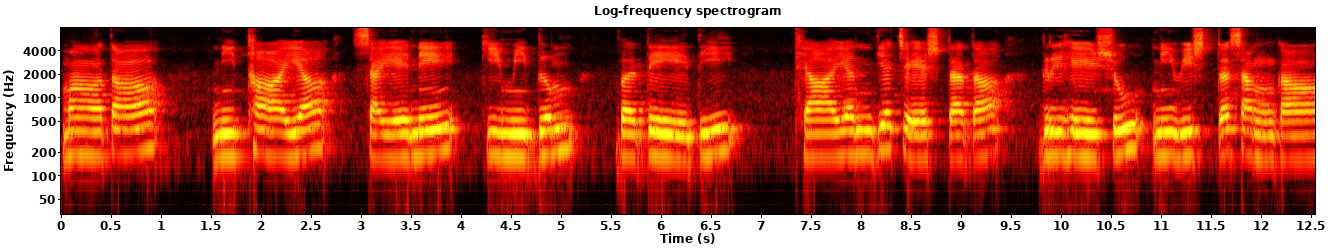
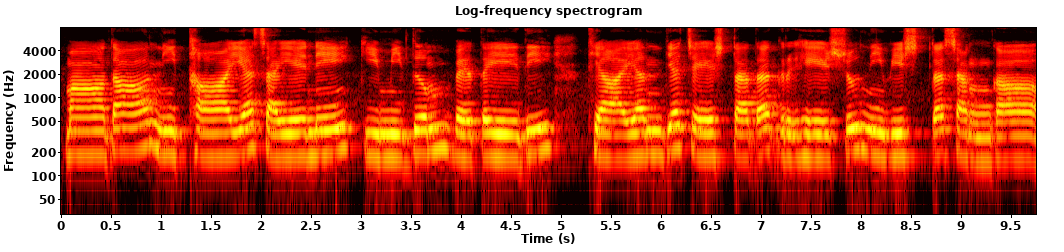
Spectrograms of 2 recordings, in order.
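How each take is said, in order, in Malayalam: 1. വാക്കുകൾ ചെറിയ ഇടവേളകളോടെ വേർതിരിച്ചാണ് പറയുന്നത്. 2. വാക്കുകൾ ചേർന്ന് സുഗമമായി ഒഴുകുന്നു.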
